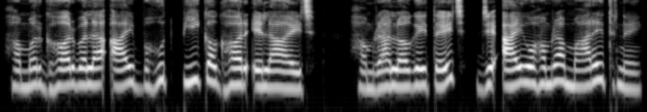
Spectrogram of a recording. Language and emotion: Maithili, fearful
